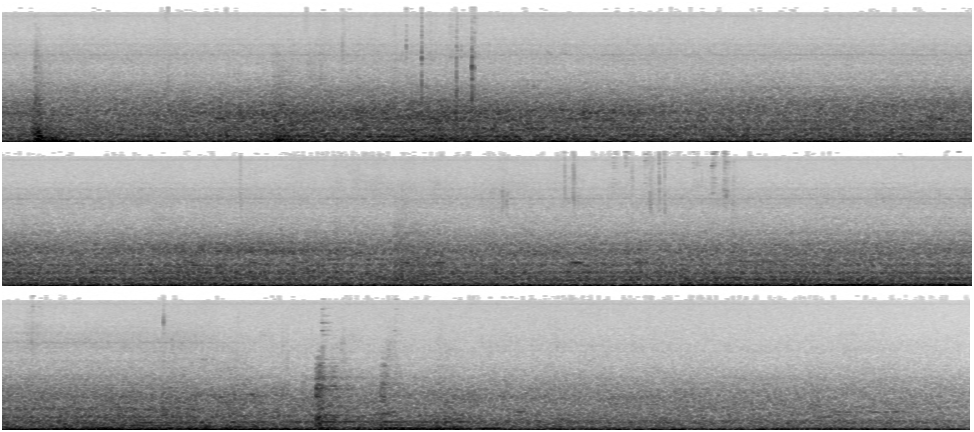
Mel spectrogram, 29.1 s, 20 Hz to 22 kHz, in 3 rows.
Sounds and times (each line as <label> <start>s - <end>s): traffic 0.0s - 29.0s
